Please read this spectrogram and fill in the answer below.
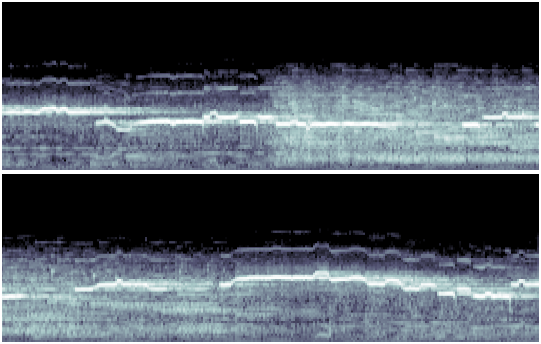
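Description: Background film score: a slow, plaintive melody on a flute over a soft accompaniment, which swells fuller about three seconds in and then thins again.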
